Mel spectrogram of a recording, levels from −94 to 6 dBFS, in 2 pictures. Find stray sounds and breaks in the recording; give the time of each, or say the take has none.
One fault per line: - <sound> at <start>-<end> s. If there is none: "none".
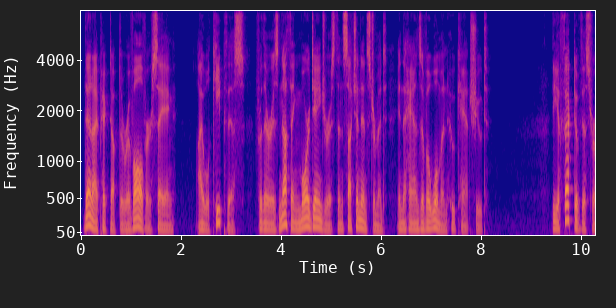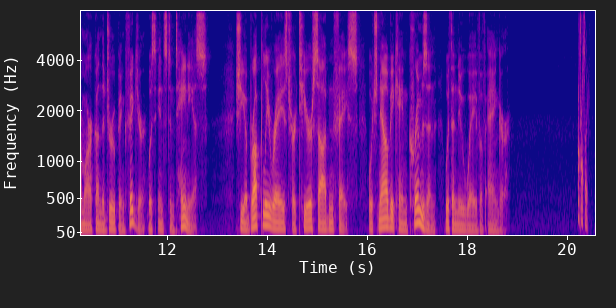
- chirp at 20.2-20.5 s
